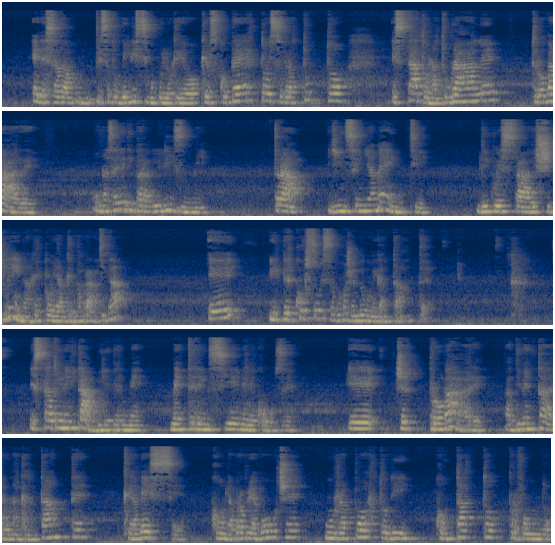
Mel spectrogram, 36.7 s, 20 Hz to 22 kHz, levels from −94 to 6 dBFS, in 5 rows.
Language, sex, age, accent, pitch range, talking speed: Italian, female, 30-49, native, 180-235 Hz, 110 wpm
